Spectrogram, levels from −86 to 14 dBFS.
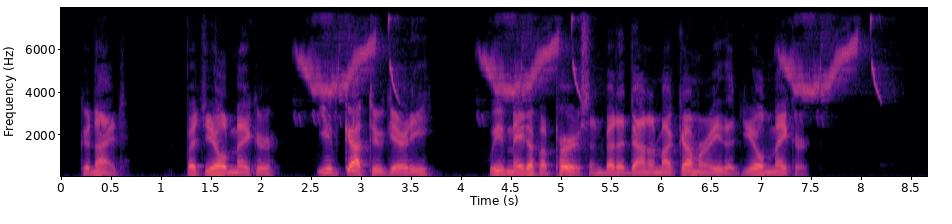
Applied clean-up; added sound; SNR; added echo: none; Bird; 11 dB; none.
